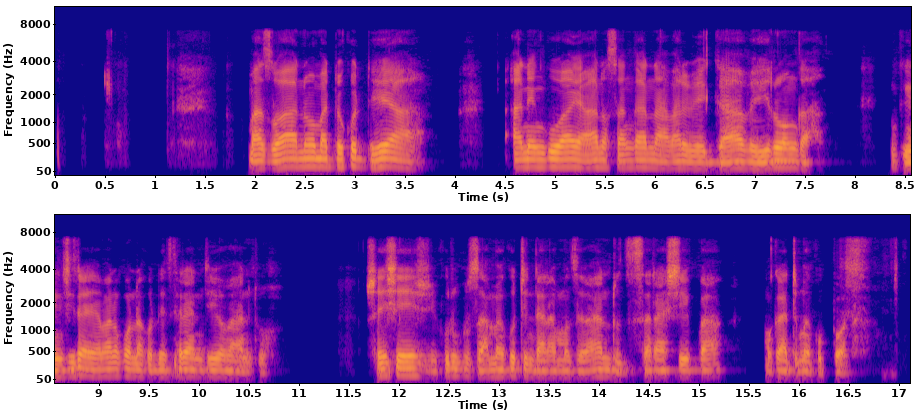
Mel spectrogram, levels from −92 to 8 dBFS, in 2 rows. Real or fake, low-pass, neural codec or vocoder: real; 7.2 kHz; none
